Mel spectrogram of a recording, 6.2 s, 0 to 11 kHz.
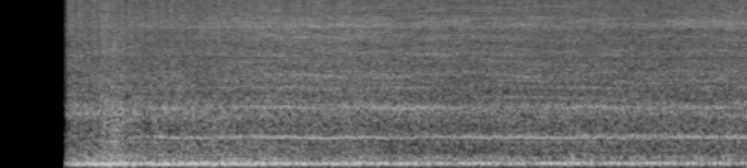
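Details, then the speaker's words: Chevrolet S10 drag truck engine just after head reinstall and torque-down, no coolant or belt, boost tube off, open headers, fired up briefly: steady even low rumble, no knocks or misses, sounds normal. "well header don't sound too bad sounds normal"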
